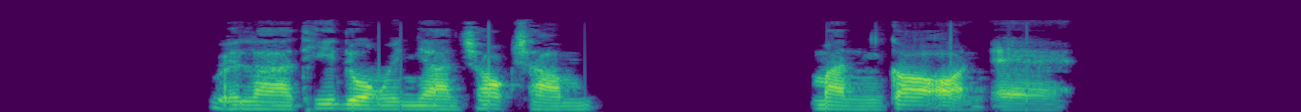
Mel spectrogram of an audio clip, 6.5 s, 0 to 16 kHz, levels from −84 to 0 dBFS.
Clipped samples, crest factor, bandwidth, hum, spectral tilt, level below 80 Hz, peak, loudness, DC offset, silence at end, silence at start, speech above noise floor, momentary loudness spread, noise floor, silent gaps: under 0.1%; 20 dB; 8.4 kHz; none; -5 dB/octave; -58 dBFS; -2 dBFS; -18 LUFS; under 0.1%; 1.15 s; 1.05 s; over 72 dB; 11 LU; under -90 dBFS; 3.06-4.05 s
